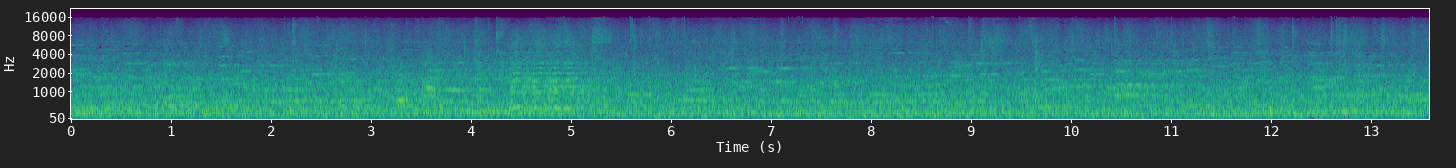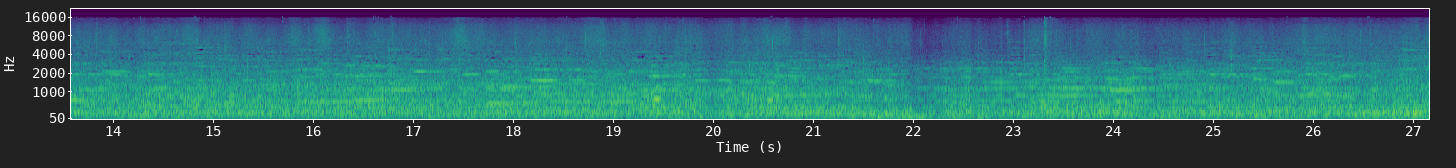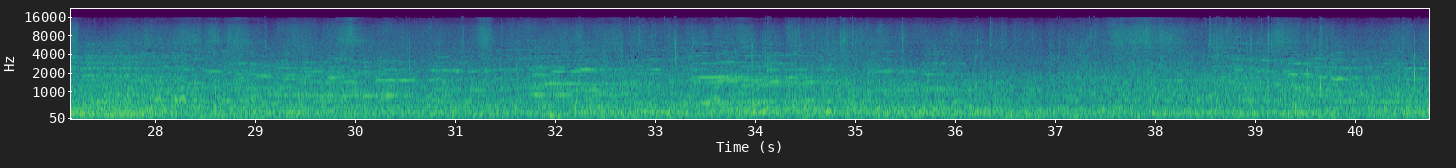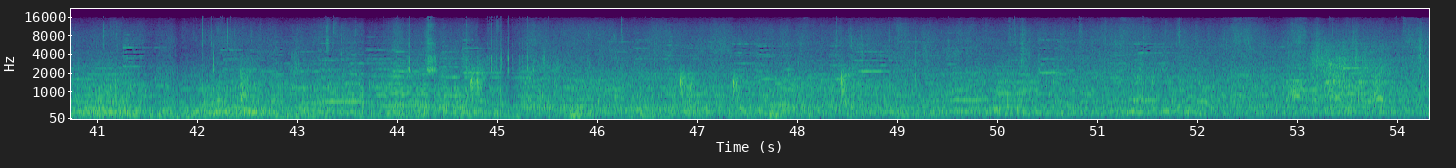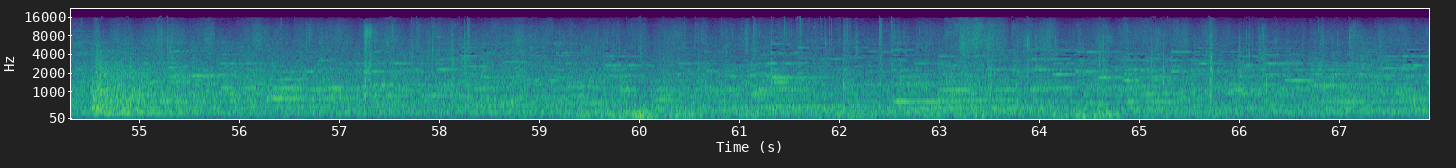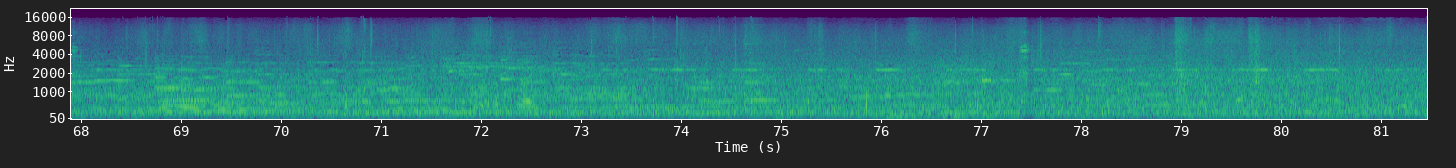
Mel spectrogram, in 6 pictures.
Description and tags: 20100402.Gent.Street.02
clock bells in downtown Gent (Belgium), with noise of construction, voices, and some wind noise. Olympus LS10 internal mics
